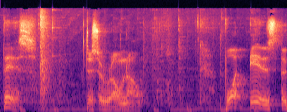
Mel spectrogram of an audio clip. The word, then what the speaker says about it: Disaronno: say it like this disarono what is the correct pronunciation and how do you say it I think the way I say it is correct because it's most like the Italian Disaronno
